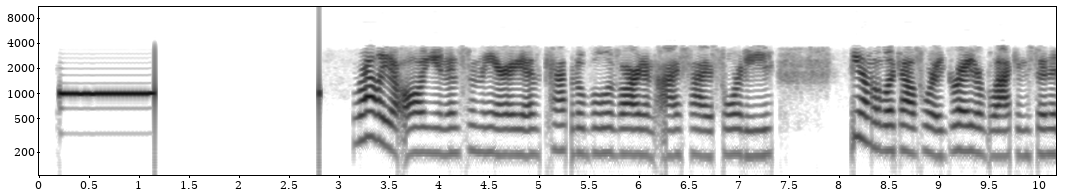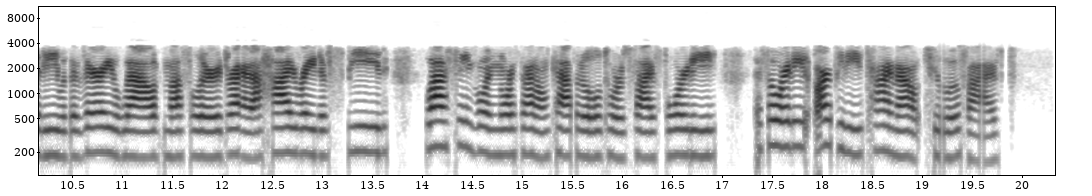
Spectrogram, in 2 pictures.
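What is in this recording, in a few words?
Police Northeast District Dispatch, Raleigh; p25; wake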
